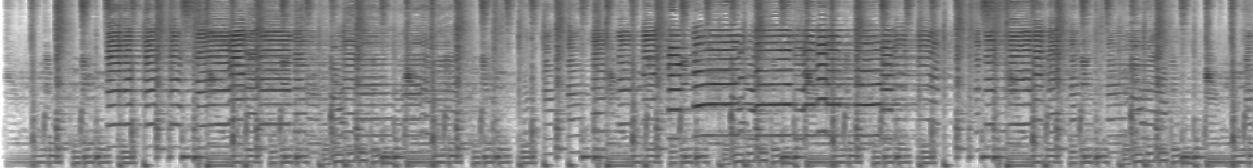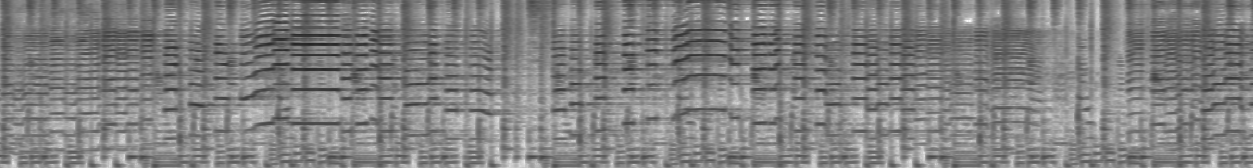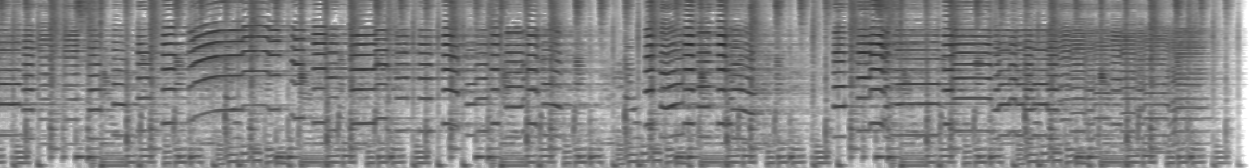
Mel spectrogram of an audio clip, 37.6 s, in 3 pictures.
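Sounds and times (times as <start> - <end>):
funk music: 0.0 - 37.5.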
